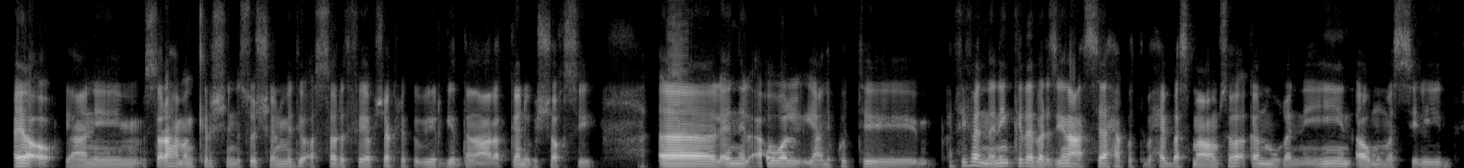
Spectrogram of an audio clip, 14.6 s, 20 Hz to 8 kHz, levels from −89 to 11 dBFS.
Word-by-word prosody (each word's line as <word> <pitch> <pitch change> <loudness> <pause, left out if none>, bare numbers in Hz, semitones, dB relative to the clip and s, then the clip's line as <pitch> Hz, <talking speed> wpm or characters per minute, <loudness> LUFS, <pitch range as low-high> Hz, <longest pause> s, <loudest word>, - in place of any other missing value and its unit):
أيوه - - +9
آه، - - +2
يعني 110 0 -4 0.2
الصراحة 135 - +4
ما 115 - -1
أنكَرش 125 +1 -8
إن 105 -1 -10
الSocial 115 0 -7
Media - - -6
أثَّرَت - - -5
فيّا 110 - -4
بشكل 110 - -6
كبير 110 +2 -10
جدًا 110 -2 -9
على 95 -1 +1
الجانب 115 -2 -5
الشخصي، - - -8 0.6
آآ 125 -1 +9
لإن 125 +2 0
الأول 130 +1 -1
يعني 105 +1 -5
كنت 120 +2 -16 0.9
كان 125 - -17
في 160 +5 -8
فنانين 145 -4 0
كده 145 0 -1
بارزين 115 +5 -1
على - - +7
الساحة 130 +5 0
كنت - - -16
باحب 130 -3 -5
أسمعهُم، 110 0 0
سواء - - -1
كان 125 0 -3
مغنيين 115 +2 -6
أو 110 -1 +2
ممثّلين، 110 +1 -10
115 Hz, 150 wpm, -23 LUFS, 110-125 Hz, 0.9 s, أيوه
